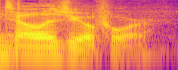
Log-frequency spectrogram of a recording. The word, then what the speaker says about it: Chiwetel Ejiofor: Chiwetel Ejiofor. – Chiwetel Ejiofor.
